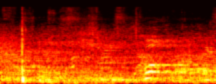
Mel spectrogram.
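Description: A single dull thump about a quarter of a second in, the loudest sound here, then a short shouted call about a second and a half in, over the steady hum of a large gym.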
